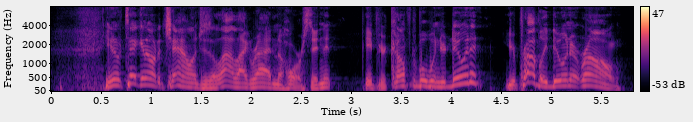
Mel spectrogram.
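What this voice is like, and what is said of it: Ted Lasso impression. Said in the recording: “do this one in a Ted Lasso accent”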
